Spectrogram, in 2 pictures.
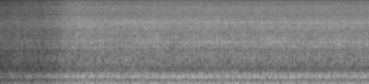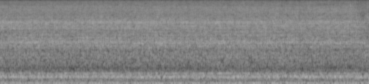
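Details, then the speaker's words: Engine's first start after head gasket replacement, valve cover on, lifters oiled, new oil filter, cold: starts right up, smooth even idle, quieter, no knocking; possible exhaust leak on one side; normal idle. "all right i'm about to start it up i hope i did everything okay here goes nothing [Music] [Music] so far it sounds quieter"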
